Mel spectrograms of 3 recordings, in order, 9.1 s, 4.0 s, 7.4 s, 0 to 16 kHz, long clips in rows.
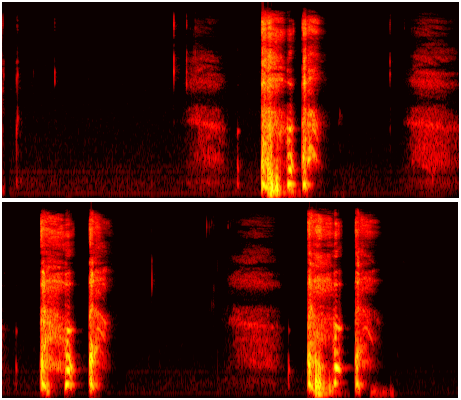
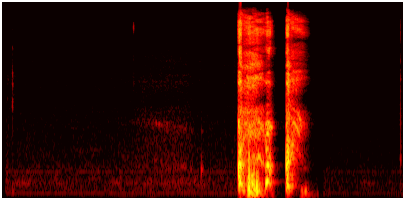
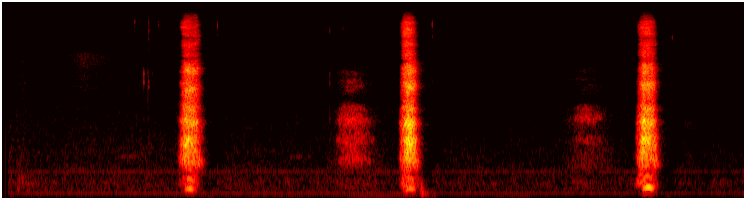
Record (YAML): three_cough_length: 9.1 s
three_cough_amplitude: 32423
three_cough_signal_mean_std_ratio: 0.27
cough_length: 4.0 s
cough_amplitude: 32706
cough_signal_mean_std_ratio: 0.23
exhalation_length: 7.4 s
exhalation_amplitude: 21819
exhalation_signal_mean_std_ratio: 0.2
survey_phase: beta (2021-08-13 to 2022-03-07)
age: 18-44
gender: Female
wearing_mask: 'No'
symptom_sore_throat: true
smoker_status: Ex-smoker
respiratory_condition_asthma: false
respiratory_condition_other: false
recruitment_source: REACT
submission_delay: 1 day
covid_test_result: Negative
covid_test_method: RT-qPCR
influenza_a_test_result: Negative
influenza_b_test_result: Negative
